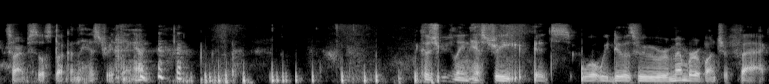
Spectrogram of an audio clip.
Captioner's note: laughs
